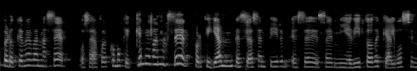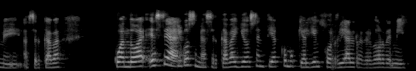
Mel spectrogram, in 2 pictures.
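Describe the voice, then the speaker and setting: A woman's voice: a little high, mellow, lo-fi sound. A woman in an interview, telling a personal experience in a casual, hesitant way and repeating words as she searches for them. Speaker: guest recounting a healing experience.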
